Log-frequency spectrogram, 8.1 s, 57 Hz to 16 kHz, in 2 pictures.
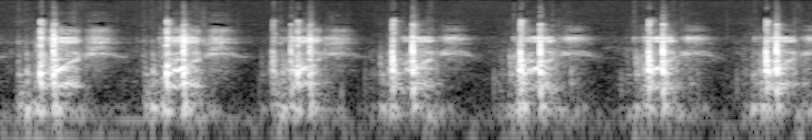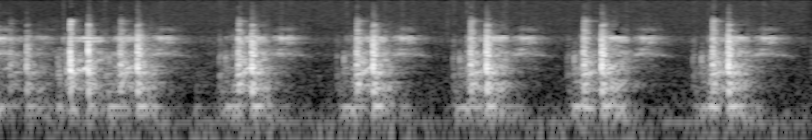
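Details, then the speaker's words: A CPR assist device's recorded voice repeats "push" about 94 times a minute after instructing at least 200 compressions in two minutes at a depth of at least two inches, during a demonstration of hands-only CPR. "should do at least 200 chest compressions in two minutes at a depth of at least two inches push hard push fast push push push"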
